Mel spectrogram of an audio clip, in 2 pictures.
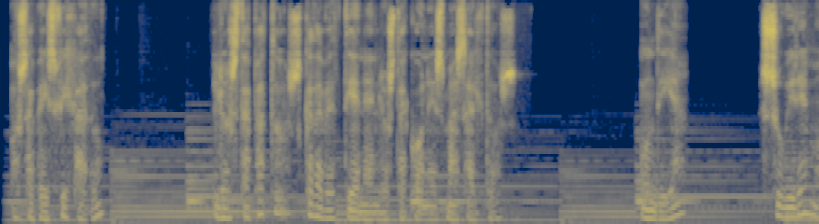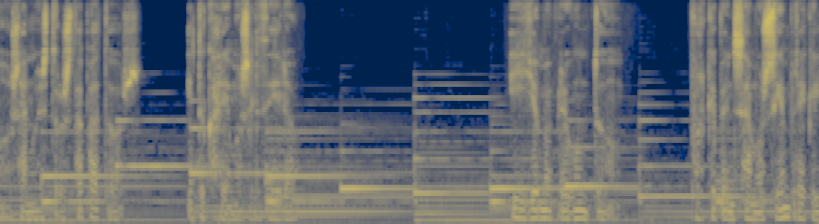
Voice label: female spanish drink comercial; ideasonora

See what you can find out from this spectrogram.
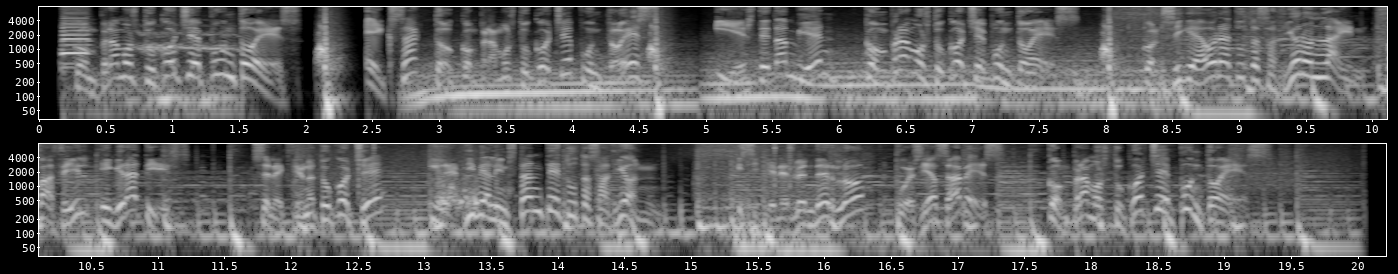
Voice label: male spanish comercial; ideasonora

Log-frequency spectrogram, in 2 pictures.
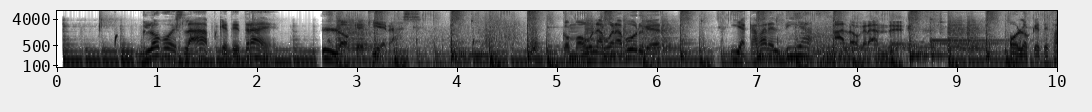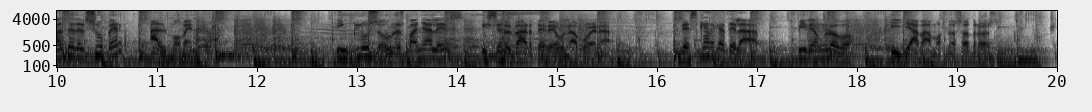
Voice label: male spanish commercial foodservice; ideasonora

